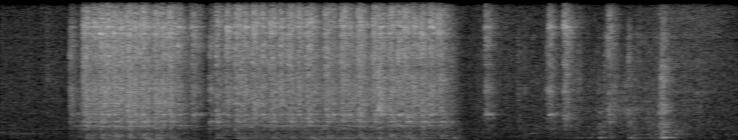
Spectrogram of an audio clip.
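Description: Sewing machine stitching fabric for an eco bag, a rapid mechanical whirr in two bursts of about a second and two seconds, followed by a few quiet clicks and a light clatter.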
